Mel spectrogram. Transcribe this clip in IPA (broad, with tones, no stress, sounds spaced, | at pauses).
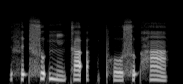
θ ɪ˦ ʔ sʰ ʊ˦ ʔ ɲ ĩ˨ k ä˦ ʔ | pʰ o˨ sʰ ʊ˦ ʔ h ã˦˨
